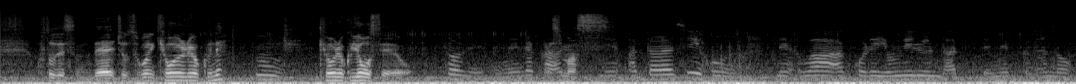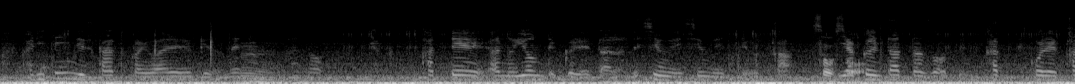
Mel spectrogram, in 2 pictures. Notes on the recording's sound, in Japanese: 最近のお気に入り、奥伊勢でのドライブ中に収録。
